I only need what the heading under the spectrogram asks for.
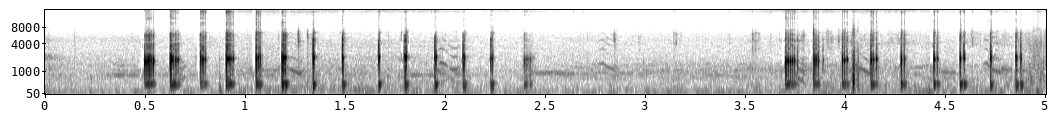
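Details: Francolin calling in two rapid bursts of harsh, clucking notes, about a dozen quick strokes in the first run, a pause of roughly a second, then a second fast burst; no other sounds stand out.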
